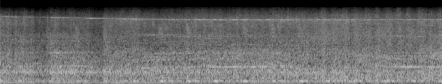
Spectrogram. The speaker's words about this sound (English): at the spinning rotor blades against the sky thick with grey clouds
